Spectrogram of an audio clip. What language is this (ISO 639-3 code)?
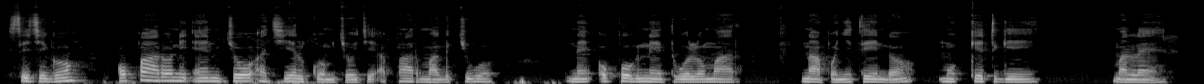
luo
